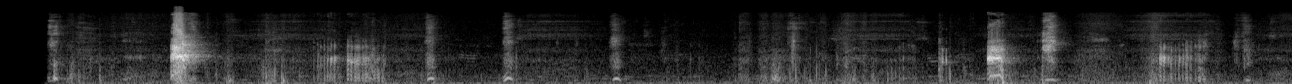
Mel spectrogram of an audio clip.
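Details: Chihuahua attacking, giving short growls and sharp barks in scattered bursts, with a loud yap near the start and another near the tenth second, between quieter rasping, wheezy breaths.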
